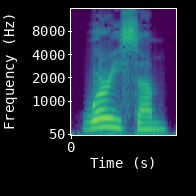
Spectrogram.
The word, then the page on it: worrisome: American English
